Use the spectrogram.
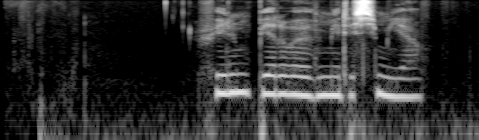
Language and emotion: Russian, neutral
